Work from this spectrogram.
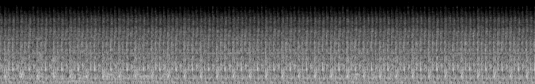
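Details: Diesel idling while warming, coolant about 60–65 °C, oil pressure about 2.2–2.3 kg (4 when cold): steady idle with a hard, regular knock through the clatter; knock appeared and has lasted about 1000 km, no external signs.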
